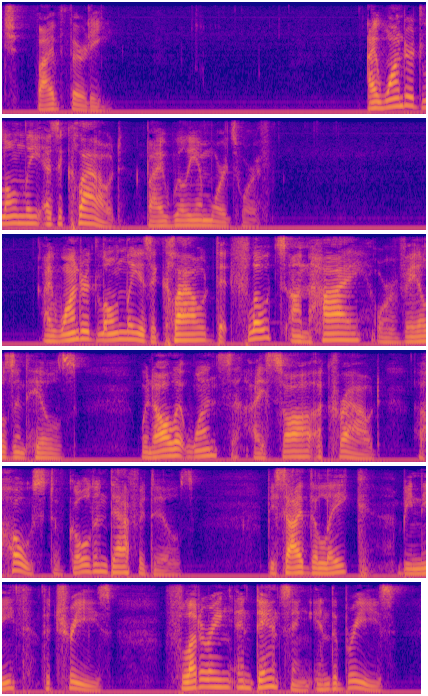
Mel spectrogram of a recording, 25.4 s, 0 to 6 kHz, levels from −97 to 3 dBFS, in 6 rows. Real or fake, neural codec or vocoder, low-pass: real; none; 5.4 kHz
